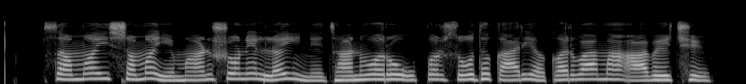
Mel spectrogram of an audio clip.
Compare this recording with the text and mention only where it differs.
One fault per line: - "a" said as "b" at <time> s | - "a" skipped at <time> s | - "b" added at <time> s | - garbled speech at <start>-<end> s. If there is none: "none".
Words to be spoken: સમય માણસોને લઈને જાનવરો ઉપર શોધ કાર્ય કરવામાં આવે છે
- "સમયે" added at 1.1 s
